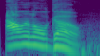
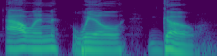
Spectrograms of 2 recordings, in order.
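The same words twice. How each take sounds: First: "Alan'll" run together, will shrunk to "ul"; contracted normal speech. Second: "will" said as its own full word; careful full form. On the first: Teacher shows normal fast speech, "Alan'll" contracted. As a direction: slur will into "Alan'll" as one word. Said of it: "we usually say". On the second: Teacher shows learners the long form, "will" uncontracted. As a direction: say "will" separately and softly, word by word. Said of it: "But in normal speech, fast speech". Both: Shown as a demonstration.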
